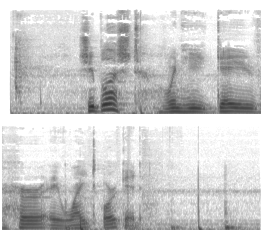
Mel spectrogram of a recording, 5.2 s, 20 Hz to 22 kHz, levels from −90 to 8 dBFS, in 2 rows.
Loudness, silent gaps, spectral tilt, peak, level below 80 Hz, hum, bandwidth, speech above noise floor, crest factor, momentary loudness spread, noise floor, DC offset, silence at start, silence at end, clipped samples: -23 LUFS; none; -5.5 dB/octave; -6 dBFS; -40 dBFS; none; 16 kHz; 22 dB; 18 dB; 21 LU; -45 dBFS; under 0.1%; 0.1 s; 0 s; under 0.1%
